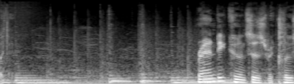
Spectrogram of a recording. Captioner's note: fireworks popping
